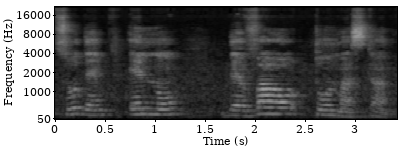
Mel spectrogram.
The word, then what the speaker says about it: Eno: There's a nasal accent. So Eno, it will be E-N-O. But then the O needs a nasalization.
